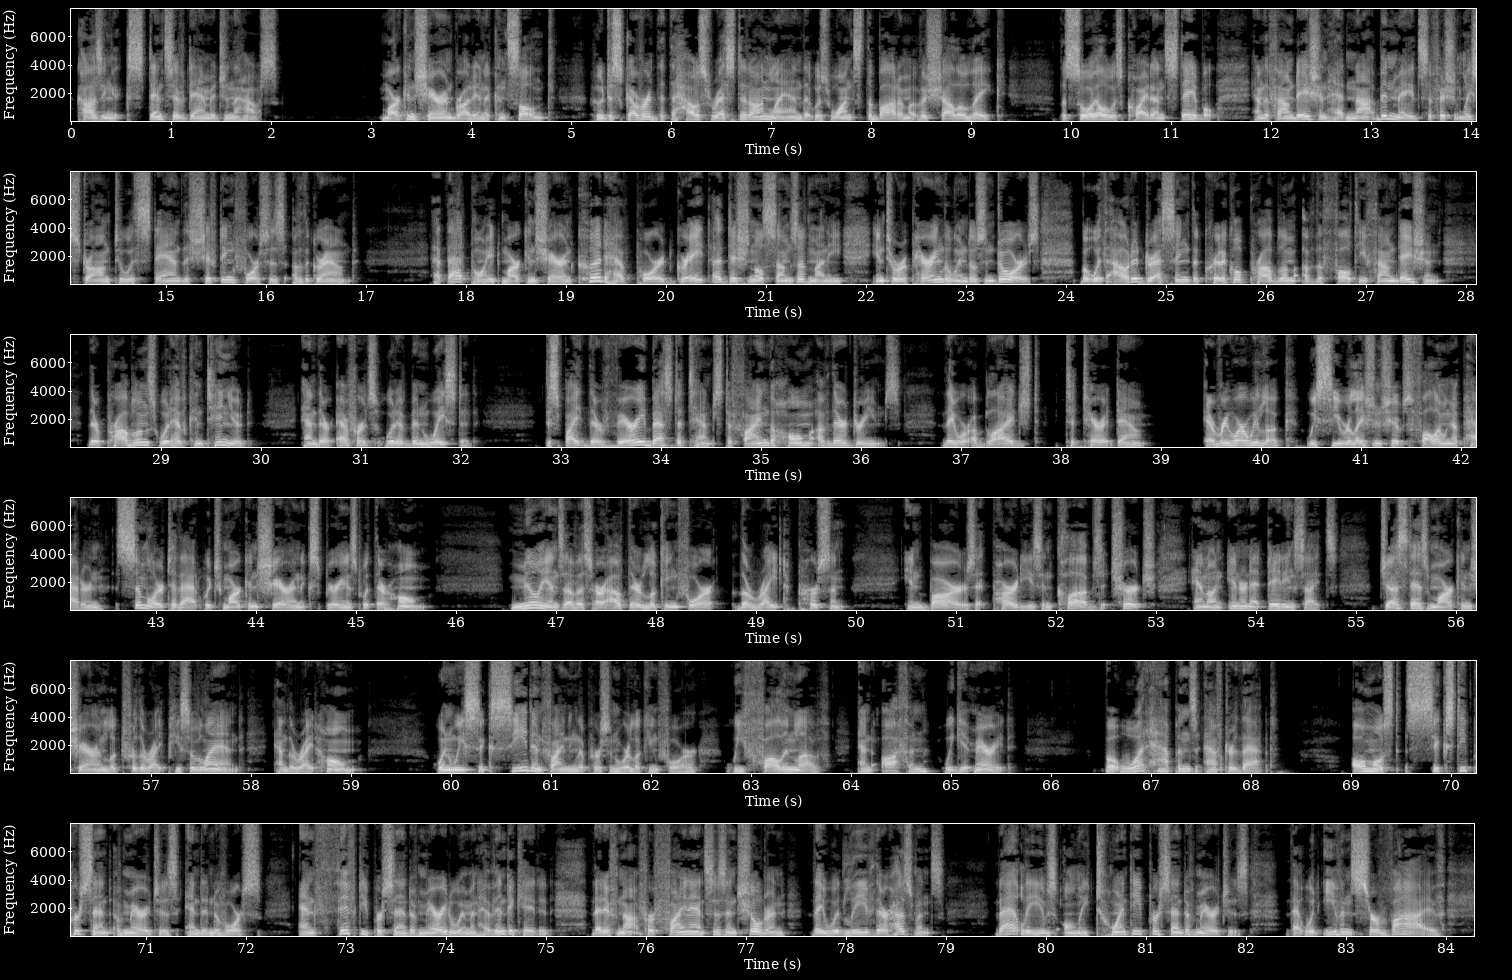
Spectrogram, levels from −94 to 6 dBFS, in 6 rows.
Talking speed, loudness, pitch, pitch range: 165 wpm, -16 LUFS, 135 Hz, 125-155 Hz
